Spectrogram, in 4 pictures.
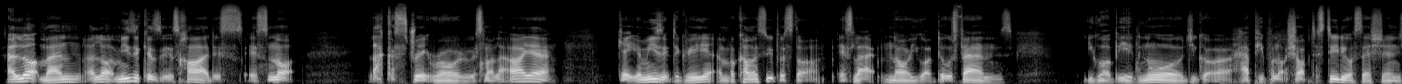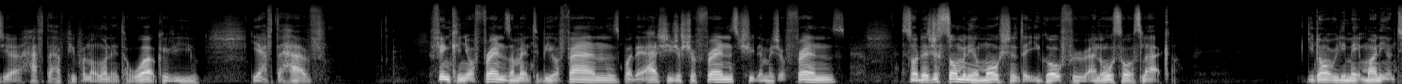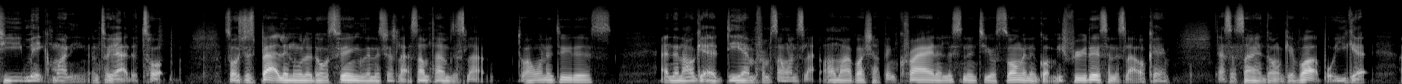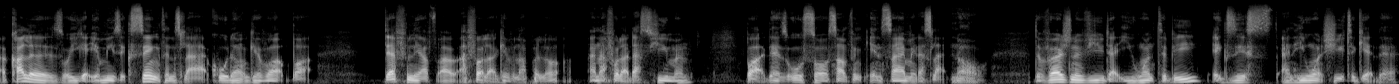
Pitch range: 85-105 Hz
